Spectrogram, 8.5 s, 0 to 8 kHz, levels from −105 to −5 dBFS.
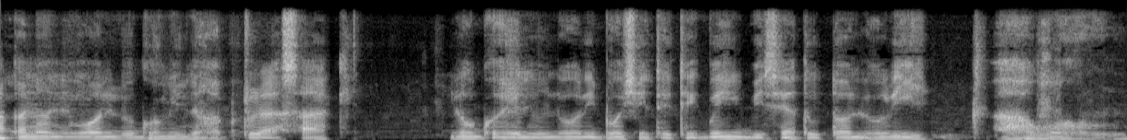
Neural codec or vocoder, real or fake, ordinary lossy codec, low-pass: codec, 16 kHz in and 24 kHz out, 1.1 kbps, FireRedTTS-2 codec; fake; none; 7.2 kHz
